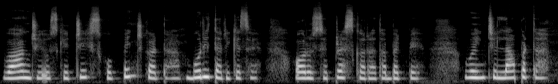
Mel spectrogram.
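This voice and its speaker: A woman reading fan fiction aloud in a plain, steady storytelling manner. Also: sits high, a little fast, no echo, clean studio sound.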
